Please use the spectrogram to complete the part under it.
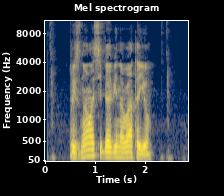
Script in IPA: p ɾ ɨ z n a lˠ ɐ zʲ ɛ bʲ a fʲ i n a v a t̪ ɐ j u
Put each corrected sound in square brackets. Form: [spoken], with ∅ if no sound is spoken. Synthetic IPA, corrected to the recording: p ɾ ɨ z n a lˠ ɐ [sʲ] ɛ bʲ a [vʲ] i n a v a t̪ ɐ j u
